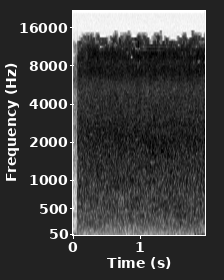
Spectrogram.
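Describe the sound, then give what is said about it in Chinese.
Steady gurgling, rushing flowing water from a reed-lined city stream at Qianmen Sanlihe in Beijing in midwinter, starting abruptly and holding a loud, even hiss throughout. “流水潺潺，芦苇飘荡，绿意盎然。”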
